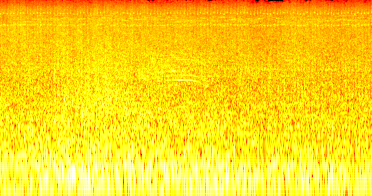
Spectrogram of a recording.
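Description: A rapid-fire gun shoots continuously.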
